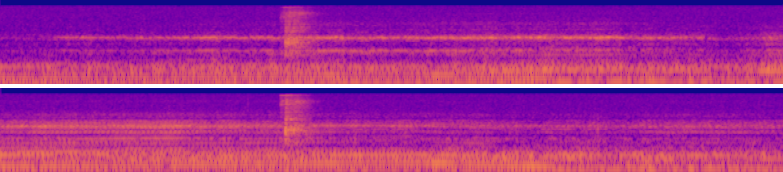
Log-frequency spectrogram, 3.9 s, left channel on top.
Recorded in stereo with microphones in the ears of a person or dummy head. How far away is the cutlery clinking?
About 3 m.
